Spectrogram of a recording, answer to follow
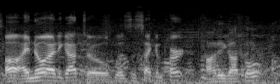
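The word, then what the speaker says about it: arigatō: in Japan to be polite Japanese all about pronunciation going to be coming from the chest you ready okay arato oh I know Arigato what the second part Arigato Arigato gas gas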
